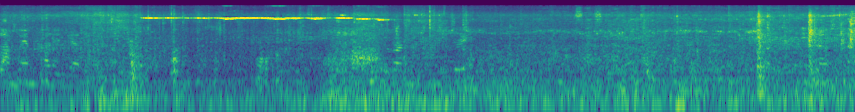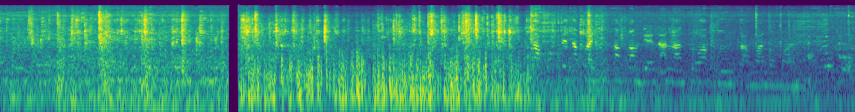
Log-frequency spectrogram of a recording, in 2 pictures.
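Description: Vehicle engine and tyres rumbling as it climbs a mountain road, heard from inside the cabin, with a brief high thin squeal a couple of seconds in. About halfway through, loud clattering and rattling as the wheels run over the steel deck of a truss bridge.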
